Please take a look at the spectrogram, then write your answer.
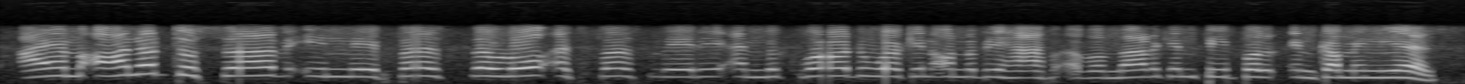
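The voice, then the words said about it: Weak Melania Trump accent impression. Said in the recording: “you really got to work on your accent. ... especially hers.”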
